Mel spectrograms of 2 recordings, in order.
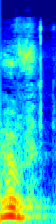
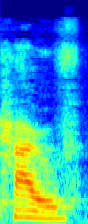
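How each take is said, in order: First: The first vowel is a short 'oo' sound. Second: The first vowel keeps its 'ow' sound. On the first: The speaker calls it wrong. "It doesn't go hoof. You don't do this" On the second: The speaker calls it right. "It's always have"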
